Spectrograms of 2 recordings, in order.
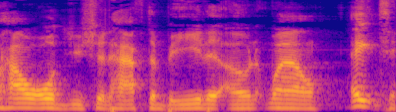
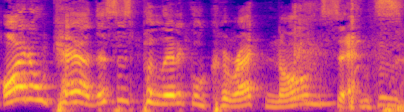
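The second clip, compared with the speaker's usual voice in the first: loud, much higher indignant outburst; mock outraged Aussie; 8 semitones higher, 4 dB louder than usual. Imitating Aussie poster dismissing the shop, mock outrage. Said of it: "they're like".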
